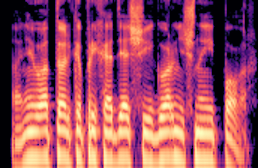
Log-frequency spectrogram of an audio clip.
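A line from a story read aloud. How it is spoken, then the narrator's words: Snorting. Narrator (Russian): хмыкнул Каз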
